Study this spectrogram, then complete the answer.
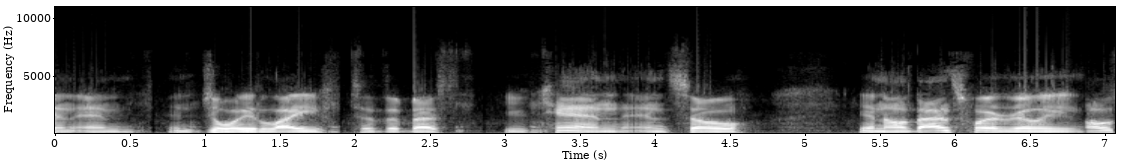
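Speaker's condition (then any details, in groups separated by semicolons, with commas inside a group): Cerebral palsy; from birth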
